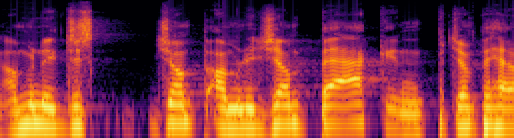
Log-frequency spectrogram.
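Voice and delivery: usual speaking voice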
